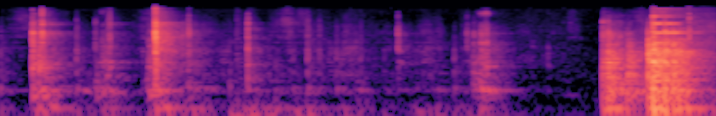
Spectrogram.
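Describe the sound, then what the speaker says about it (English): A spanner tightens the cutter on a wooden router setup, giving short metallic clicks and scraping ratchet strokes in a few bursts, with a louder rasping grind at the end. "I'm just going to tighten it up again."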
